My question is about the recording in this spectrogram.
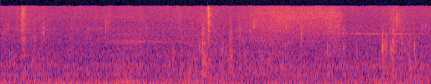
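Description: Steady low rumble of a car heard from inside the cabin: engine and road noise, with a couple of faint clicks about a second in and near the end.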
